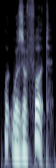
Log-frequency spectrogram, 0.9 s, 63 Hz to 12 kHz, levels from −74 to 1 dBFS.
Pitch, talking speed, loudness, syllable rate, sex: 115 Hz, 200 wpm, -15 LUFS, 5.1 syllables/s, male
